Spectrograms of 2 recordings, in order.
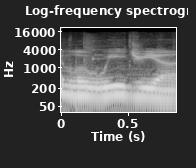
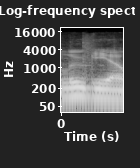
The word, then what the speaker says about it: Lugia: I feel like that's not the way I would say it, but I used to say Luigia instead of Lugia when I was a kid, so I guess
